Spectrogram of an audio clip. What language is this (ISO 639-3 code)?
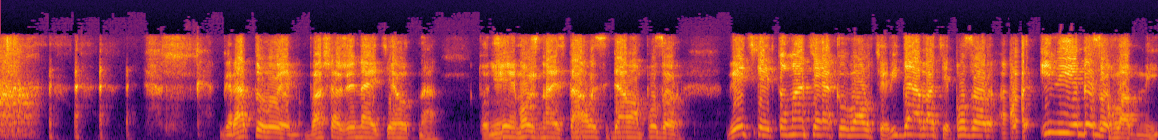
slk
